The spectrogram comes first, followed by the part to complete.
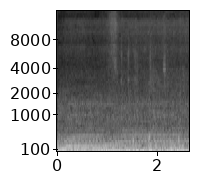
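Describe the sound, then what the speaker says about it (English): A car driving toward a rural waste transfer station gives a steady low engine and road rumble from inside the cabin, continuous and fairly loud with no talking. "And now we drive to the local landfill."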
